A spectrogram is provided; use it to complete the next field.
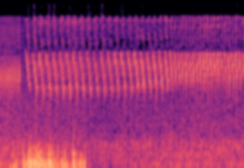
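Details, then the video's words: Canary delivering a rolling song: one long, even, rapid trill of high repeated notes, rattling steadily for over three seconds; a short low thump or knock at the start. "suara burung kenari ngerolll super gacor"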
